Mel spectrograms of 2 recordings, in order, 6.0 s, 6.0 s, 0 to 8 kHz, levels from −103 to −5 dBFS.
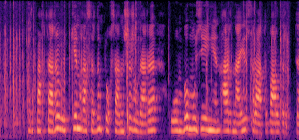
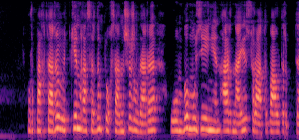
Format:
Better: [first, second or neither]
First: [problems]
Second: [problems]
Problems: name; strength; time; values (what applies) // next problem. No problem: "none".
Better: second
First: background sound (Typing); 17 dB below the speech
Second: none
